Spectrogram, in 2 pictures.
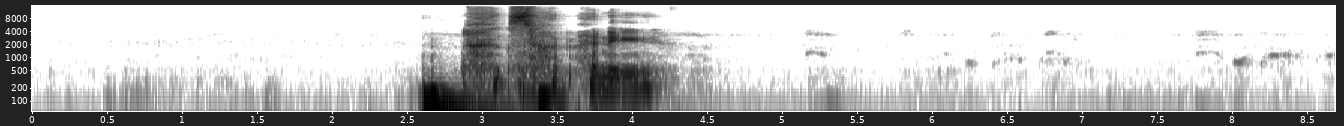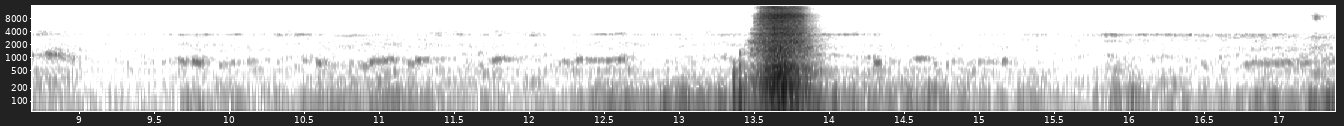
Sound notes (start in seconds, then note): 13.5 sniffs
